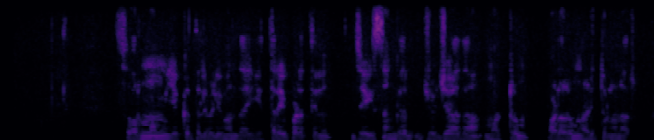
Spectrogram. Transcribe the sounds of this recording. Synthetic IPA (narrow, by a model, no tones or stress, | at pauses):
sɐɾnɐmɪjɐkːɐt̪ːɪlʋɛɭiʋɐnd̪ɐɪt̪ːɪɾɐɪpːɐɽɐt̪ːɪl | d͡ʒɐjsɐŋɡɐɾd͡ʒʊd͡ʒaːðamɐʈrɯmpɐɭɐɾɯmnɐɽɪt̪ːɯɭːɐnɐɾ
